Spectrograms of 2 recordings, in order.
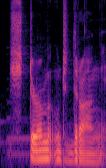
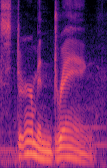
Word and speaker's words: Sturm und Drang: This Sturm und Drang is the correct pronunciation, but then in the live stream and everywhere else, they're like Sturm und Drang.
